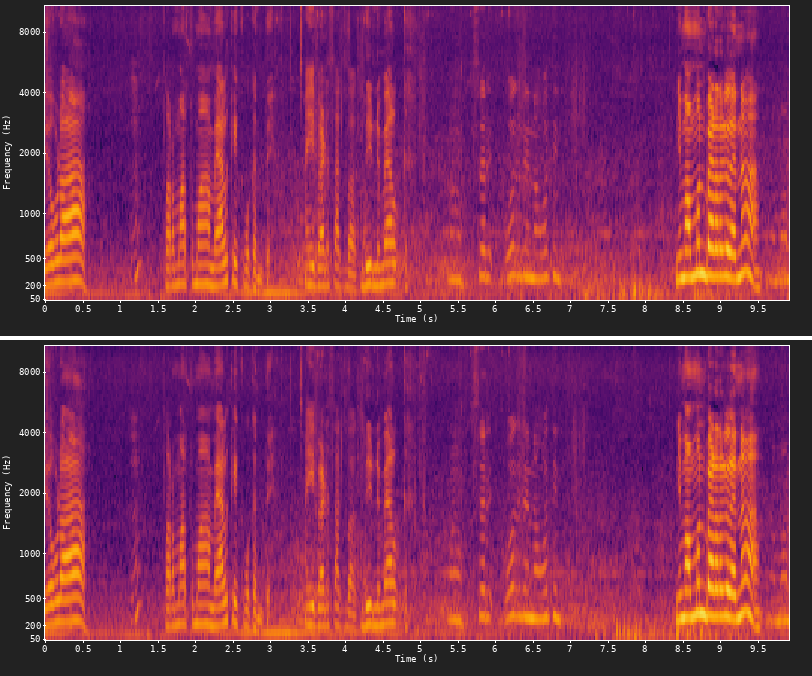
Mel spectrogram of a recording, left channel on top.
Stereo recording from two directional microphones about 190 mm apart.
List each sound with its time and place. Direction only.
0.0 s speech: 5° left (ahead or behind)
3.3 s speech: 40° left (ahead or behind)
4.3 s speech: 10° left (ahead or behind)
5.8 s speech: 65° right (ahead or behind)
8.4 s speech: 5° right (ahead or behind)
